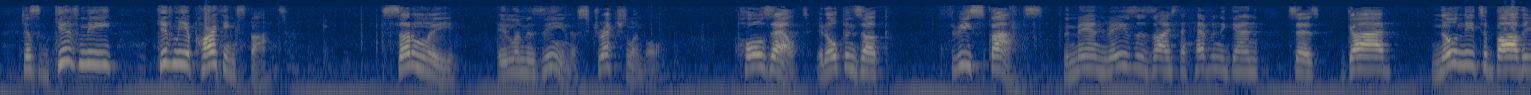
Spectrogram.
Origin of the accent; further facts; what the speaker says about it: New York City, New York, United States; I come from New York City, and I don't know if you know this, but sometimes it's hard to find a parking spot where I live.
